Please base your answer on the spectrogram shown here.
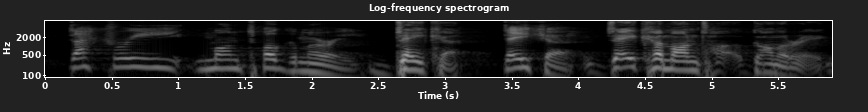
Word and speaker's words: Dacre: Dacre or Dacre? Dacre. Dacre Montgomery. I mean, come on, man. Don't be so fucking upper class. Dasray. Fucking bring it down a couple levels.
